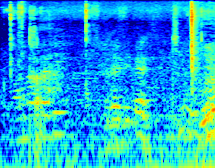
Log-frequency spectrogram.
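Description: Faint voices talking in the background, with a few short clicks; the sharpest comes just before the end.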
